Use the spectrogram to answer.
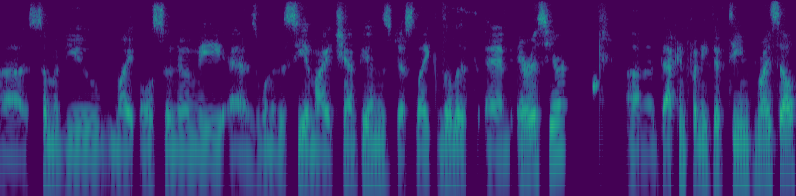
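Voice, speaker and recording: Using a normal speaking voice, a man with an American accent talks at a moderate pace with a medium pitch and ordinary pitch variation. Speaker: cheesemonger, panelist. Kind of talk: webinar panel presentation. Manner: many filler words (uh).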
